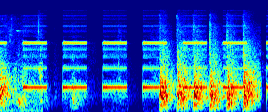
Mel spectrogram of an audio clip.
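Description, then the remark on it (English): A loud electronic alarm clock beeps early in the morning in rapid repeated bursts, pausing briefly between groups, with a harsh buzzy ring that fills the whole clip and no voices. “Man, cut that fucking alarm off, dog!”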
